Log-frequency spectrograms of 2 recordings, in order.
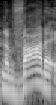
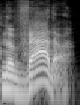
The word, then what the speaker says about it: Nevada: saying no no no it's not nevada it's nevada ah yeah like apple or actuary or uh again nevada like nevada yeah so all this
